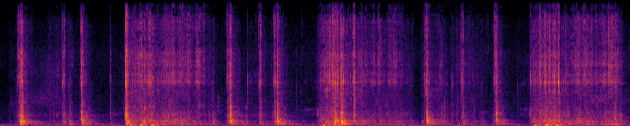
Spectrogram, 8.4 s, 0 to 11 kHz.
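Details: 1983 Honda ATC 185S, lately starting only with starting fluid, carburetor screw being adjusted out: repeated pull-start bursts, engine coughs a little but never catches; cranks without starting, carburetor adjustment suspected.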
